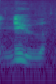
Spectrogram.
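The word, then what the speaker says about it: gnu: pool of the Beast it's actually new and it's spelled g and U they get the name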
